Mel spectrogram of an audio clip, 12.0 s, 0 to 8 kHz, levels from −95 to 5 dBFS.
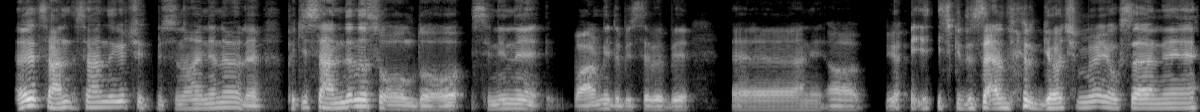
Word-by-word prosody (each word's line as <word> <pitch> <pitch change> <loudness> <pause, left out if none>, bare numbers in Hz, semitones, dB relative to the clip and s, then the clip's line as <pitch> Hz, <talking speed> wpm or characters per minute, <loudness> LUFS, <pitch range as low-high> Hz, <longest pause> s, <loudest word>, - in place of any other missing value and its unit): Evet, 175 +6 +8
sen 135 -1 +3
d - - -11
sen 145 0 -1
de 145 - +1
göç 150 0 -1
etmişsin. 105 +1 -9
Aynen 115 +4 -2
öyle. 100 -11 -1 0.2
Peki 125 +6 -5
sende 135 +3 +4
nasıl 165 -1 +4
oldu 95 -3 -2
o? 90 +2 0
Senin, 115 +3 -4
eee, 110 -4 0 0.3
var 90 +1 +1
mıydı 115 - -3
bir 170 - -4
sebebi? 85 - -3 0.4
Eee, 80 0 -5
hani 80 0 -11
o 85 -1 -5 0.7
içgüdüsel 120 +1 +2 0.2
bir 170 - +7
göç 125 +3 +3
mü 145 +3 -1
yoksa 120 -1 +2
hani 125 +1 -1
120 Hz, 145 wpm, -24 LUFS, 95-135 Hz, 0.7 s, Evet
